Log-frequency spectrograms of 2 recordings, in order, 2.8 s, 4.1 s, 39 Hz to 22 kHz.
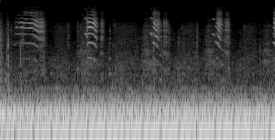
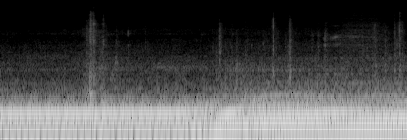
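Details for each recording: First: GMC Sierra Denali at idle: high chirpy squeak about every half second from the brake pedal area; has always squeaked, persists after lubricating the springs and shaft; brake pedal squeak, cause unclear. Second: 2011 GMC Sierra Denali after NorCal fender mod and raised coilovers with adjusted compression and rebound, driving: even low road rumble with no scraping or rhythmic tire rubbing against fenders.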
